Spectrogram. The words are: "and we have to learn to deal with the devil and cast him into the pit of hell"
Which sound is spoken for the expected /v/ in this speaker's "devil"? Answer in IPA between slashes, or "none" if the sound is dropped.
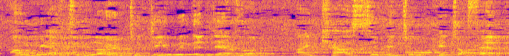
/v/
